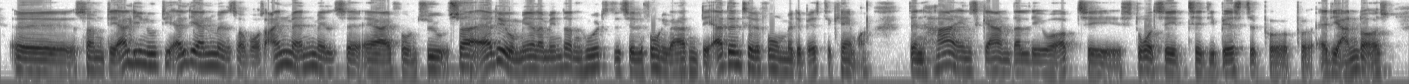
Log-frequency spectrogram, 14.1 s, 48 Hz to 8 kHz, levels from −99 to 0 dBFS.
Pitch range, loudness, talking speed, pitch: 105-130 Hz, -22 LUFS, 240 wpm, 115 Hz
